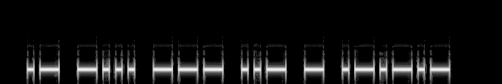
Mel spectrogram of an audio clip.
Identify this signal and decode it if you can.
Morse code, heard as a keyed tone, about 19 wpm, 700 Hz. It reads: ABOUT.
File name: Book One / 10-Chapter 10 - 19 WPM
